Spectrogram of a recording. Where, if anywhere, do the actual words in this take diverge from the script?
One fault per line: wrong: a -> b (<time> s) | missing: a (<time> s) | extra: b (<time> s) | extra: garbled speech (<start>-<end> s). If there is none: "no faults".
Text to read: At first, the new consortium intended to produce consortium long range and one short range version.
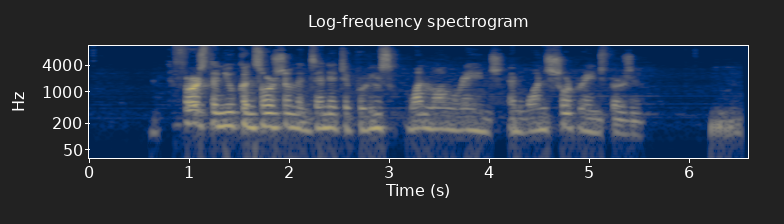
wrong: consortium -> one (3.2 s)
